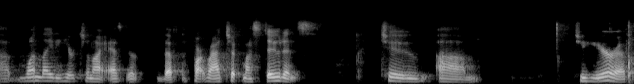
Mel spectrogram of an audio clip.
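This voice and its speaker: In an American accent, a woman speaks with a very deep, low pitch and fairly even intonation. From southern West Virginia, Logan. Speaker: memoir author. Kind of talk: book talk to audience. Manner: halting.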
